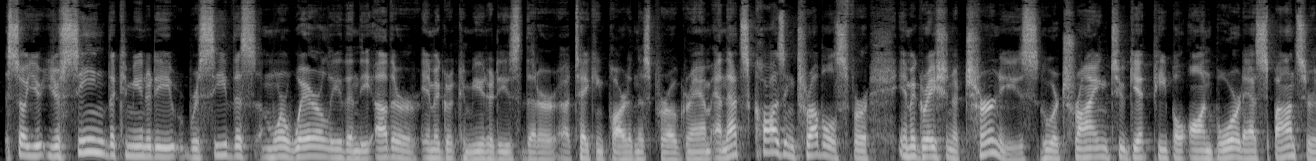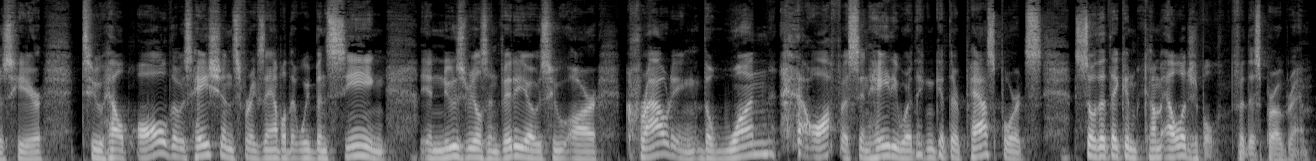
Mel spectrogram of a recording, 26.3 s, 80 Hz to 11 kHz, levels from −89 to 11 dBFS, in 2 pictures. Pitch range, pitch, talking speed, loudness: 115-150 Hz, 130 Hz, 175 wpm, -19 LUFS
